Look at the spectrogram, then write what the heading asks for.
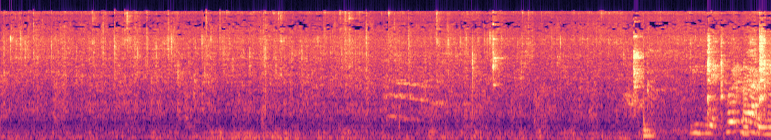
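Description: Ground onion, ginger and garlic masala frying in oil in a kadai over a wood fire, a steady low sizzle.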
